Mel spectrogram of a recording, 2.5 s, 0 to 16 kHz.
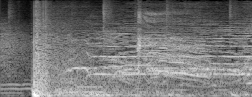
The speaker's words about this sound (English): So she got down in her farm in Texas. They were about 200 yards away from the actual wedding dress. She took a gun and shot it at the wedding dress, and this is what happened. Did you hear that explosion?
